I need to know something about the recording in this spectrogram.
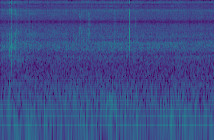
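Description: Faint, uneven wind rumble on an action camera's microphone beside water, with a few light clicks.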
